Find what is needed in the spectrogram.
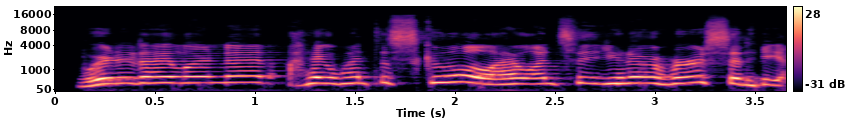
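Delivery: smug smile in the voice. Repeating another speaker's answer about learning at university: imitating smug smile talking. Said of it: "that smug smile talking".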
